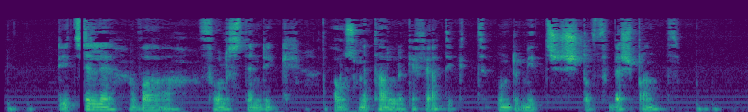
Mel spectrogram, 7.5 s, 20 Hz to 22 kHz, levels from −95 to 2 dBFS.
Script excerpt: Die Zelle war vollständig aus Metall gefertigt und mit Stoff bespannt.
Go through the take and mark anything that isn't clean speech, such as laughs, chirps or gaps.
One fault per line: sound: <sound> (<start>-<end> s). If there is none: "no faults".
sound: dropout (0.8-0.8 s)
